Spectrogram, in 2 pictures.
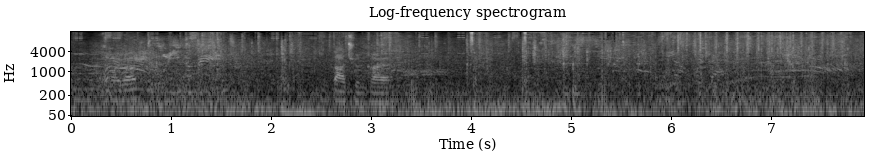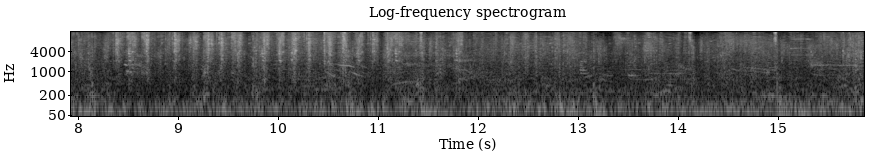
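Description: Guns fire rapidly in a video game with loud blasts.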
